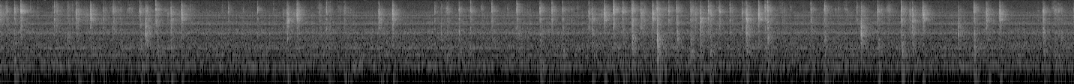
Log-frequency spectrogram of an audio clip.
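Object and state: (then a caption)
Plastic laptop keyboard typing. Fingertips of both hands type on a red-backlit laptop keyboard with plastic keycaps, giving a steady run of quiet, bright, clicky taps. The taps are short and quickly damped, over a low, constant background hum.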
